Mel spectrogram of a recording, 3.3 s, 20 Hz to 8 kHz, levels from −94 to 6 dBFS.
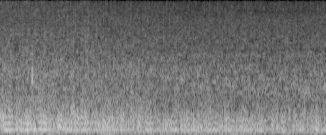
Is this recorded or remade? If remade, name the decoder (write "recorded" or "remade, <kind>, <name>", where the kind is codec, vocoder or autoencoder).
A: remade, vocoder, HiFi-GAN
